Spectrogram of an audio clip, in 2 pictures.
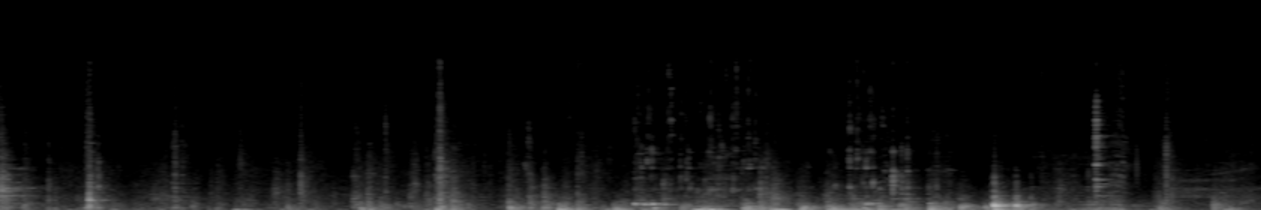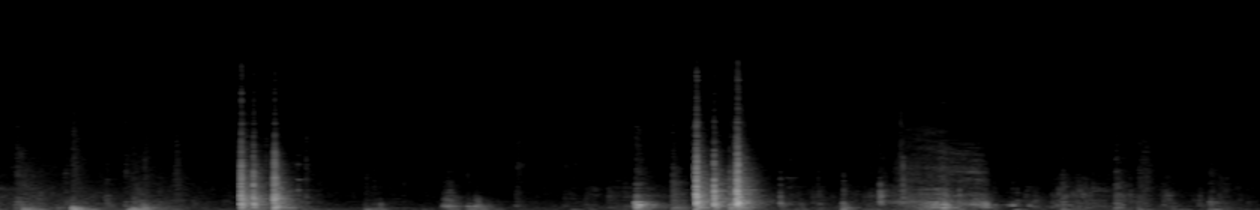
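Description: Kitchen clatter: cups and crockery being handled and set down on a wooden table, with scattered knocks and two louder clunks about twelve and a half and sixteen and a half seconds in.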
